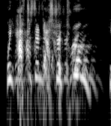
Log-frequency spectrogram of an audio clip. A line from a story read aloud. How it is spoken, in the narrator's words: he'd screamed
